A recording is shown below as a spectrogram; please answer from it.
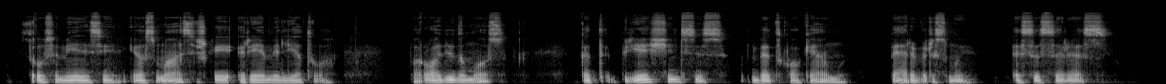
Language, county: Lithuanian, Kaunas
